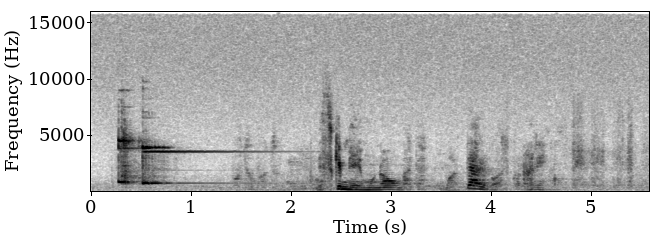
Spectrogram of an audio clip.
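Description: An older woman speaks with animation close by.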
